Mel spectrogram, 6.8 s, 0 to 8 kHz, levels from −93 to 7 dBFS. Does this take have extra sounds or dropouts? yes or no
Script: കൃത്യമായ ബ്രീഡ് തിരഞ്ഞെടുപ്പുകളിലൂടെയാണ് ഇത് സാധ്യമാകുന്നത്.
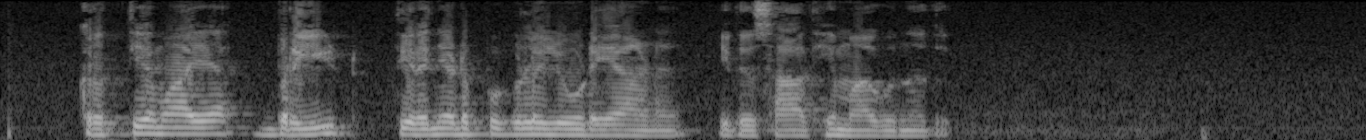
no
